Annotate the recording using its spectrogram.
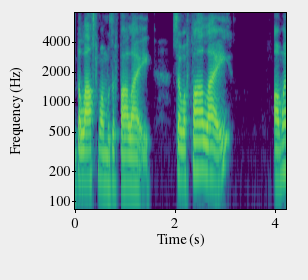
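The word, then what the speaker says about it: fale: it a farley, and it's spelled F-A-L-E. So it could be called a fails or fal, a farley. Different people have different kind of names.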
